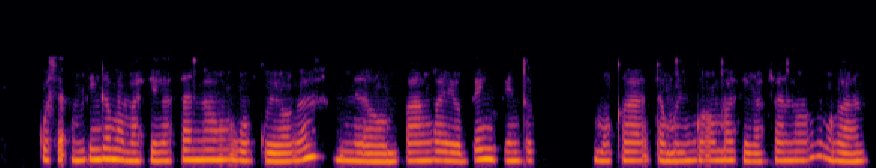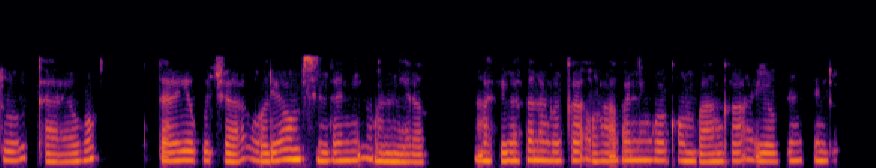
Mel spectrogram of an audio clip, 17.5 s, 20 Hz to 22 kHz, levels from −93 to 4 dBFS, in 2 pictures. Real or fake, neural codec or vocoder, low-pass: fake; codec, 16 kHz, 8 kbps, FunCodec, trained on Chinese and English, 25 frames a second; 5.4 kHz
